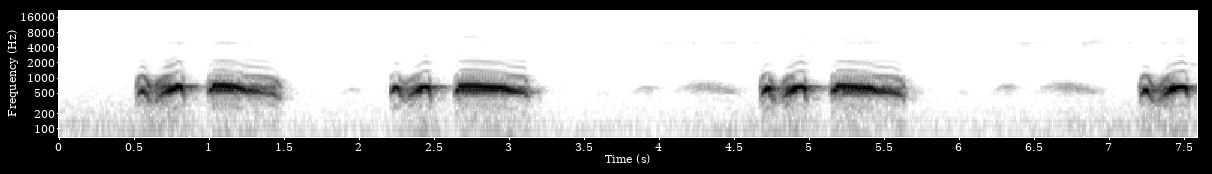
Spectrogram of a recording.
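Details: Spotted dove calling in the style used to stir up rival birds, Cà Mau, Vietnam; repeated phrases of short hiccupping coos ending in a longer, level-to-falling coo, roughly every 2.5 seconds, quiet background.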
